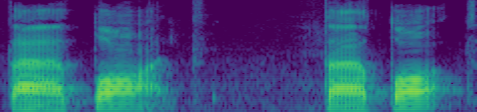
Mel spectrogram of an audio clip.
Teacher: Keluar bunyi angin sikit je apabila kita lafazkan huruf ta tu. Selepas tekanan, kita tekan dulu hujung lidah belakang gigi, lepaskan tekanan berserta dengan keluar sedikit hembusan nafas.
